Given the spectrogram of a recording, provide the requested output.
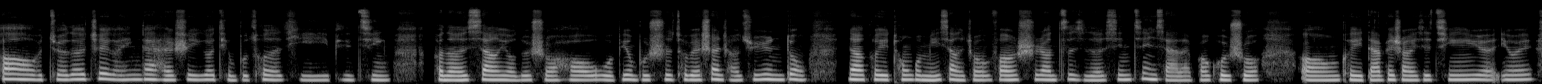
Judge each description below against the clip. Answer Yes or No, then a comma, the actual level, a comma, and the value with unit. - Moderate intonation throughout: No, narrow, 1.6 semitones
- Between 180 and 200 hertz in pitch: No, high, 210 Hz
